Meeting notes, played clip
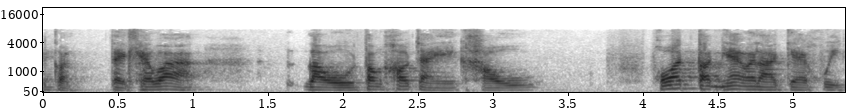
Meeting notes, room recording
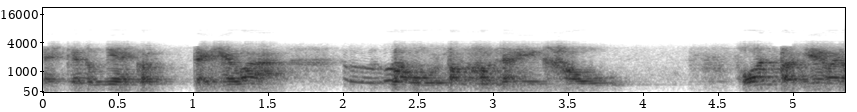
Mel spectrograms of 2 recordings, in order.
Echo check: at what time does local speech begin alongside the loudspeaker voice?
2.0 s

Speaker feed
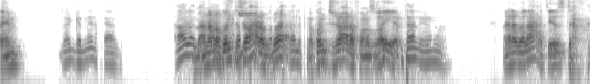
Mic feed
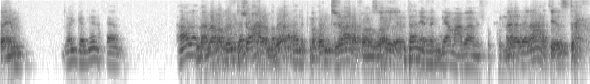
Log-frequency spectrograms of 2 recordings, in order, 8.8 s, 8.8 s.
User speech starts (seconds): 5.6 s

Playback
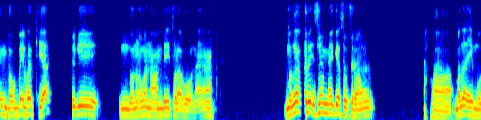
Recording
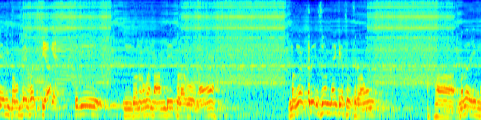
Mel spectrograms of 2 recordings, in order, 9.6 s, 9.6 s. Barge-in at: 0.8 s

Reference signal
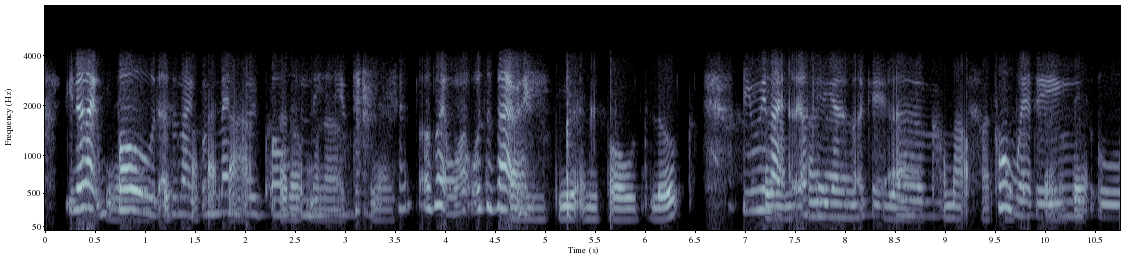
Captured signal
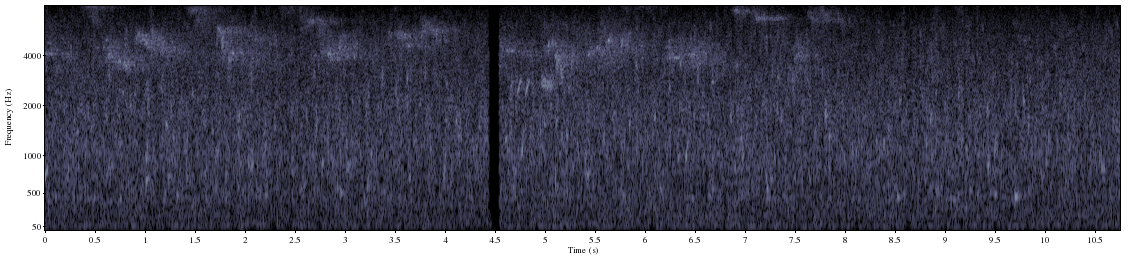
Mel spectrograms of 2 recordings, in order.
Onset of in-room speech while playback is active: none

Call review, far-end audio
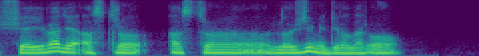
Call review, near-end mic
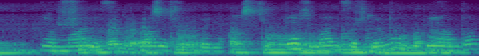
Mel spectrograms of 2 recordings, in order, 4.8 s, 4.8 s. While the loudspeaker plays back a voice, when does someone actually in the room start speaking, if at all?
0.4 s

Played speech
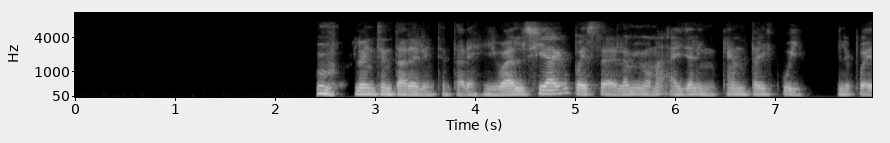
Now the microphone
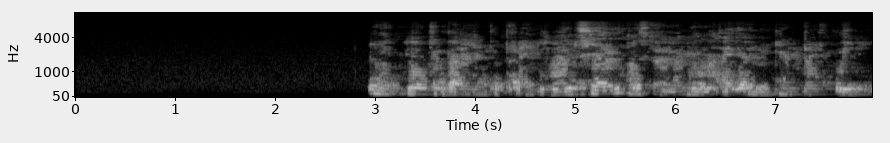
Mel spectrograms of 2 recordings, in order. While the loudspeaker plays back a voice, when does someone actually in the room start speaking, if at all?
none

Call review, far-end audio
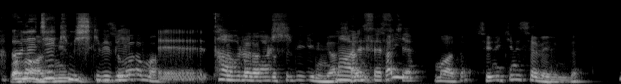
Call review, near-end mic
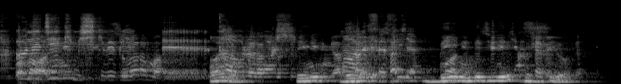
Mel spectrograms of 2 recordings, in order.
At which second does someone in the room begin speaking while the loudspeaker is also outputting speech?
2.1 s

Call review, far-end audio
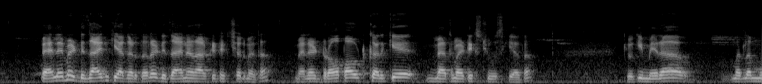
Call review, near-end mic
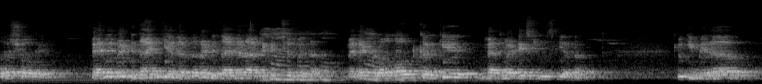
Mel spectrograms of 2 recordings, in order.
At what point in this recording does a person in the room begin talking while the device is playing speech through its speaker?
2.7 s

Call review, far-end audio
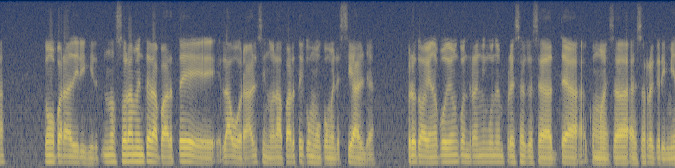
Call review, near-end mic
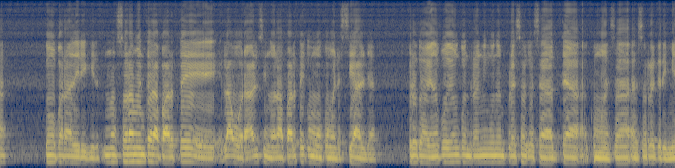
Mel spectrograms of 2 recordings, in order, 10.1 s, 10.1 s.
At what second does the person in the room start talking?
none

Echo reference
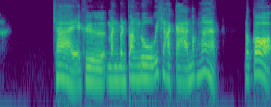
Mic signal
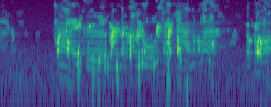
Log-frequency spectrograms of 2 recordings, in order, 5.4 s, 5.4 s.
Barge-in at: none

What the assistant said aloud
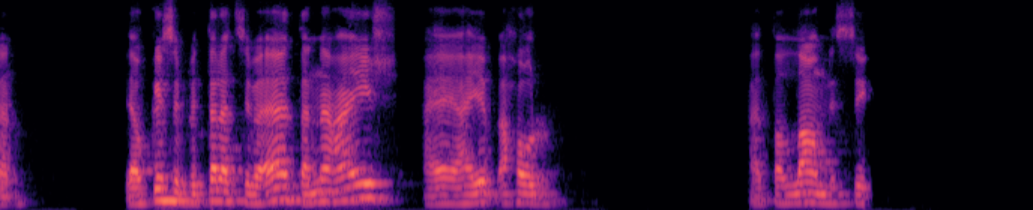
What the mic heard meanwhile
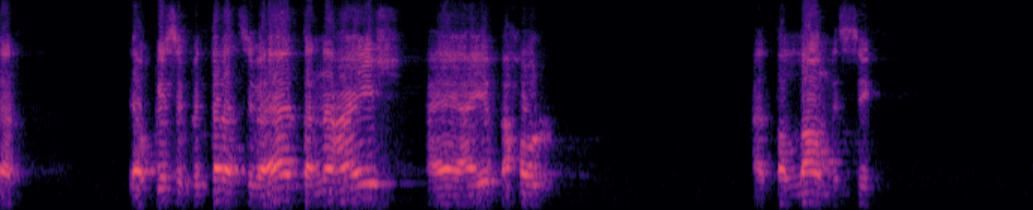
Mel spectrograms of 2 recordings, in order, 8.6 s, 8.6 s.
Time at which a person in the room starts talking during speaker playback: none

